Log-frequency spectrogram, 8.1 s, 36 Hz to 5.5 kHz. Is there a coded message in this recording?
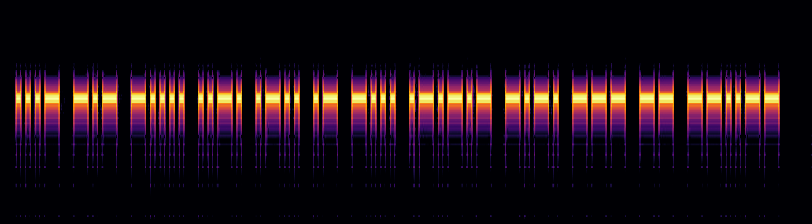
Yes: Morse code from 0.2 to 7.8 s, heard as a keyed tone, about 25 wpm, 600 Hz. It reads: VK6FLAB.COM,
